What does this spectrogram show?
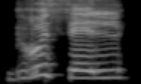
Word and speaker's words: Bruxelles: Eso, cuando entonamos de una manera o de otra, la pronunciación siempre se va a afectar. La siguiente. Bruxelles, Bruxelles. Brusel, Brusel, Brusel, Brusel.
